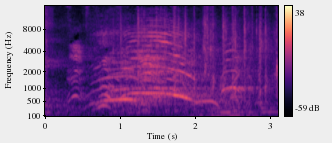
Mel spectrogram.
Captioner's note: audience whoops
